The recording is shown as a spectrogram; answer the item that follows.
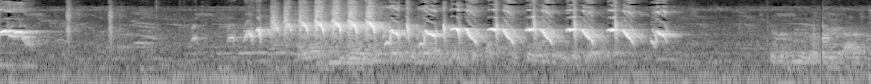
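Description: A caged poksai hitam (black-throated laughingthrush) gives a short call, then about two seconds in a loud song phrase of rapid, sharply falling whistled notes. The notes come quickly at first, then slow for the last few before the phrase stops near the end.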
